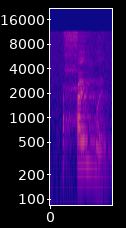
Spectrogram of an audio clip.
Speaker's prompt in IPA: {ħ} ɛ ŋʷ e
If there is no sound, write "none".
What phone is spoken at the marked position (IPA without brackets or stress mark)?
ħ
